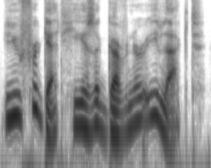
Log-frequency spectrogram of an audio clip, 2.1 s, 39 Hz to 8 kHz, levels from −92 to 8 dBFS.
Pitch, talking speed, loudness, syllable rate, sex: 155 Hz, 225 wpm, -17 LUFS, 5.8 syllables/s, male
